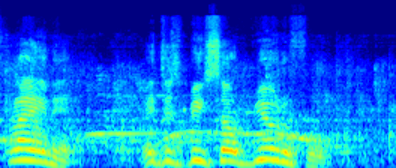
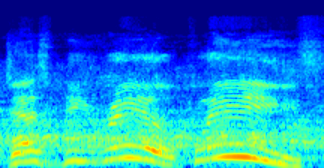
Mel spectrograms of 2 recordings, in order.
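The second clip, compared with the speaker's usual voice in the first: slow plea; 2 semitones higher, much slower than usual. Real, not acted. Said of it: "pleading to audience".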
